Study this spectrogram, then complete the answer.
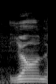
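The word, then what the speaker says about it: Joan: Yan is how he pronounces his name. He spells it j o a n, and he's not here right now.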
